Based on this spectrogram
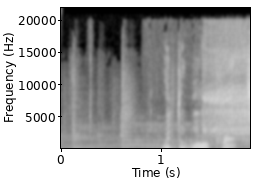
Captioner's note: drill whirring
